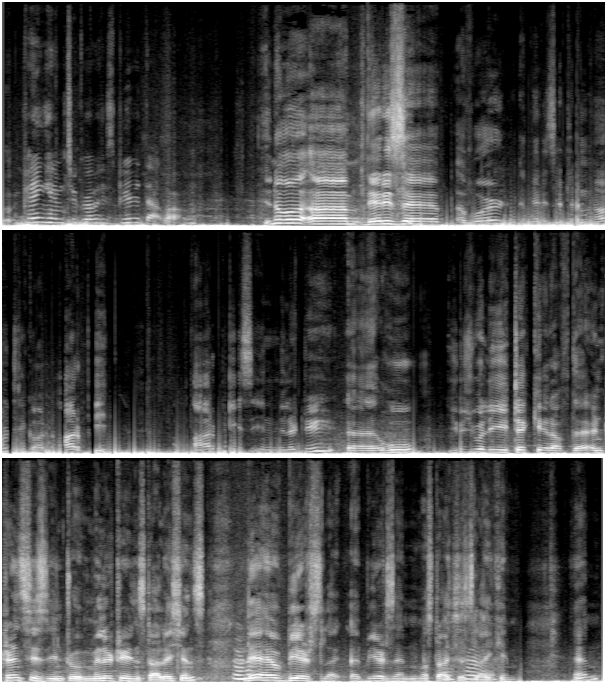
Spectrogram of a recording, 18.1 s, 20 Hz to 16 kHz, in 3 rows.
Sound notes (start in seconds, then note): 6.5 foreign language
